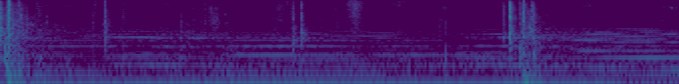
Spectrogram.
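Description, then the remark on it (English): The heavy, impressively large wooden door of Magdalen Chapel at Magdalen College, Oxford, thunks open, a few latch clicks and knocks follow, then it shuts with a deep, resonant thud near the end, all over a steady low rumble with no talking. “Right, so we go through the impressively large door.”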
